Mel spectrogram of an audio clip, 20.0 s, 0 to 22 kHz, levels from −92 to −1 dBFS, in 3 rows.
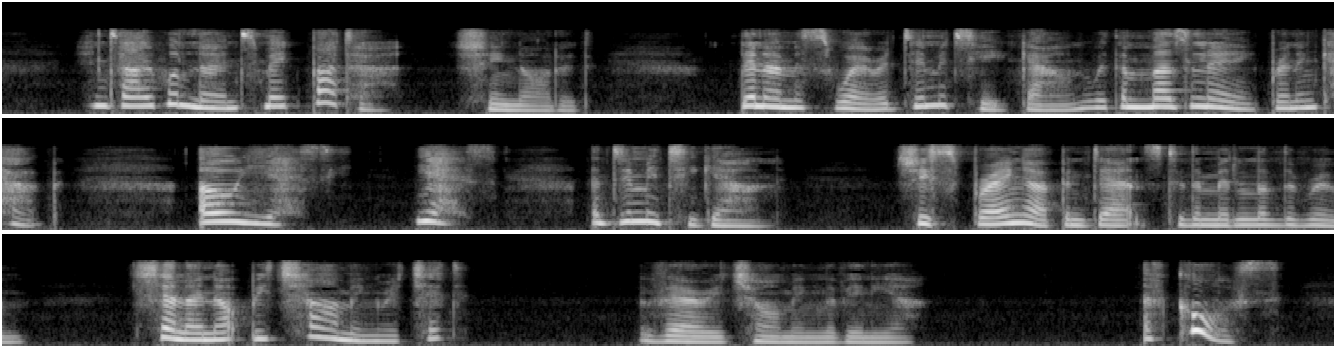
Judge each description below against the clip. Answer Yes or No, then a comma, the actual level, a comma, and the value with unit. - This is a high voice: Yes, high, 225 Hz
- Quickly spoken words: No, average, 145 wpm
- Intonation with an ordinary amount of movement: No, wide, 7.3 semitones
